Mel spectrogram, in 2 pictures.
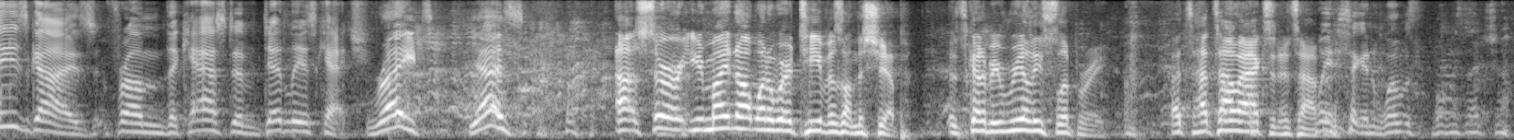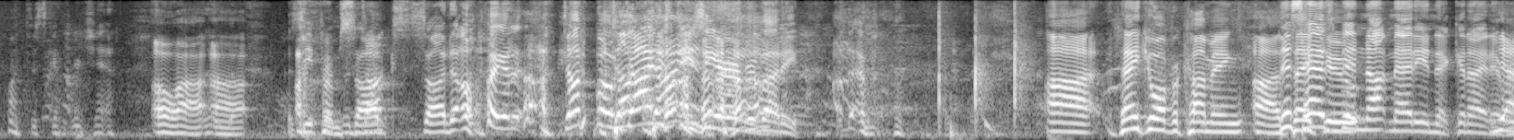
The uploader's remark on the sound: Recorded live on 4/20 at Sanctuary Medicinals in Gardner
